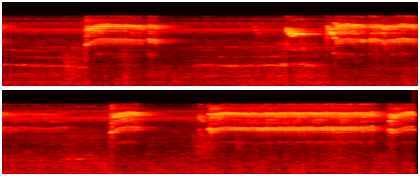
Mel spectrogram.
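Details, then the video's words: Long, high, buzzy trills from a Japanese white-eye in the shrill 'rít' style meant to gather the flock, given in bursts between quiet gaps, with faint, soft lower whistles behind. "Tiếng chim vành khuyên rít √ siêu gọi bầy cực kỳ nhậy gọi là về"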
